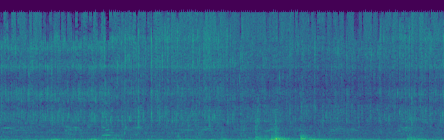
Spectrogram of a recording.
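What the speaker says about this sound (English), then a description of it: "Is the water pouring out of the bottom?" Water gushing out of the bottom of a tilted water container that had been hosed down, a steady outdoor pour with a brief louder splash midway, heard alone at moderate distance.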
